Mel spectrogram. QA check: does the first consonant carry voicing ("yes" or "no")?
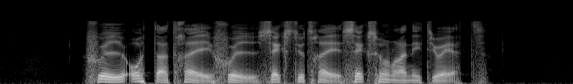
no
